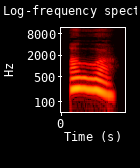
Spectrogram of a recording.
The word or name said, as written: ಅವಿ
